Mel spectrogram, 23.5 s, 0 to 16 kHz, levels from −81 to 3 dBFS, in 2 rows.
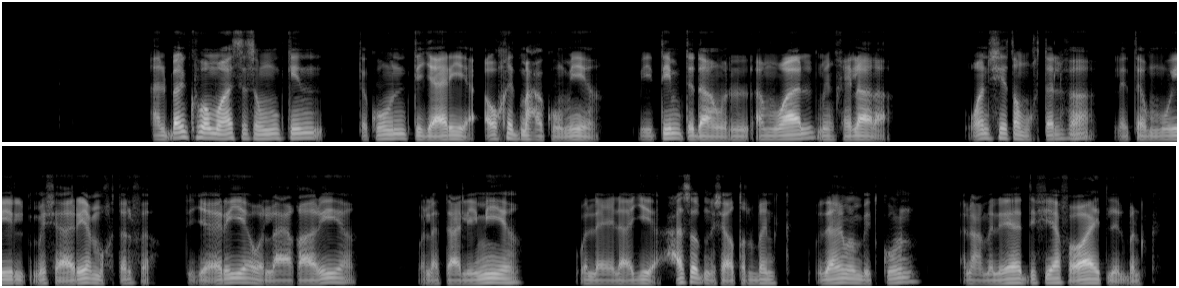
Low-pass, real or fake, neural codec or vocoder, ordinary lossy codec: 7.2 kHz; real; none; none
